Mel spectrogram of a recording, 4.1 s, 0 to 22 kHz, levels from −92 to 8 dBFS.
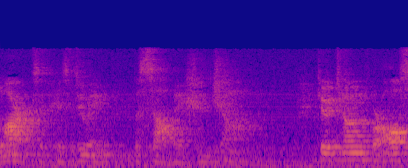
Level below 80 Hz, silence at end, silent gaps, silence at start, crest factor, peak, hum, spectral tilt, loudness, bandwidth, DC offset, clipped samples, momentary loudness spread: -56 dBFS; 0 s; none; 0 s; 20 dB; -18 dBFS; none; -2.5 dB/octave; -38 LUFS; 8 kHz; under 0.1%; under 0.1%; 15 LU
